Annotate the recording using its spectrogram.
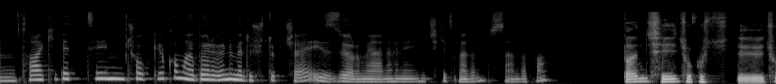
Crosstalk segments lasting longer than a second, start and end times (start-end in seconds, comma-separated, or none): none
